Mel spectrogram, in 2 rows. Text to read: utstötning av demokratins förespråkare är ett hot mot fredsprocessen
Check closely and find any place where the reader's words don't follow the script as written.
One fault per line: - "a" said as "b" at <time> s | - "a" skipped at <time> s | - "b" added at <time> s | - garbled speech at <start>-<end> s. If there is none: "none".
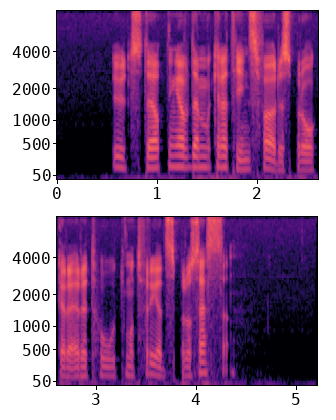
none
